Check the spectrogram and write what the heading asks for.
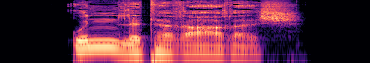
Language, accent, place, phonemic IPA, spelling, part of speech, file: German, Germany, Berlin, /ˈʊnlɪtəˌʁaːʁɪʃ/, unliterarisch, adjective, De-unliterarisch.ogg
- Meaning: unliterary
